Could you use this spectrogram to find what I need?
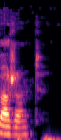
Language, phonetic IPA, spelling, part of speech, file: Polish, [ˈbaʒãnt], bażant, noun, Pl-bażant.ogg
